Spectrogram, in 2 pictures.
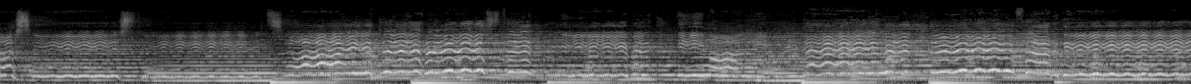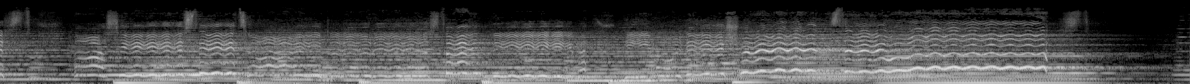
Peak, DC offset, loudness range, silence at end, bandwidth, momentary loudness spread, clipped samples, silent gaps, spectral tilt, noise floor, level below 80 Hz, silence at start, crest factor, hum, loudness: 0 dBFS; under 0.1%; 5 LU; 0 s; 14 kHz; 10 LU; under 0.1%; none; -5.5 dB/octave; -40 dBFS; -26 dBFS; 0 s; 14 dB; none; -14 LUFS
